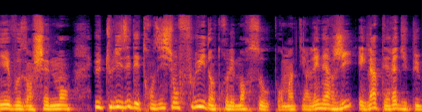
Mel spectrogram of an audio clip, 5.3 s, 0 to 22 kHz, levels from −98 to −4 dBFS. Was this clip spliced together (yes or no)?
no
